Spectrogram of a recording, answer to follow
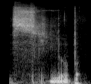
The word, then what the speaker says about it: sloop: Google Translator, how to pronounce slope. Sloop.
